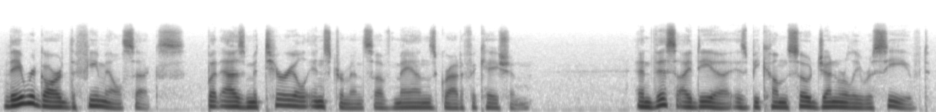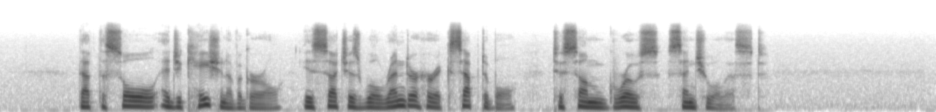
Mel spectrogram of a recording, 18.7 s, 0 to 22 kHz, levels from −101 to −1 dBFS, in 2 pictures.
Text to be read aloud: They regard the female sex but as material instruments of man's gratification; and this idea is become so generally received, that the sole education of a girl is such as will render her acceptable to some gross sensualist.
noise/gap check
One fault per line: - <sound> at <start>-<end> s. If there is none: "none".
none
